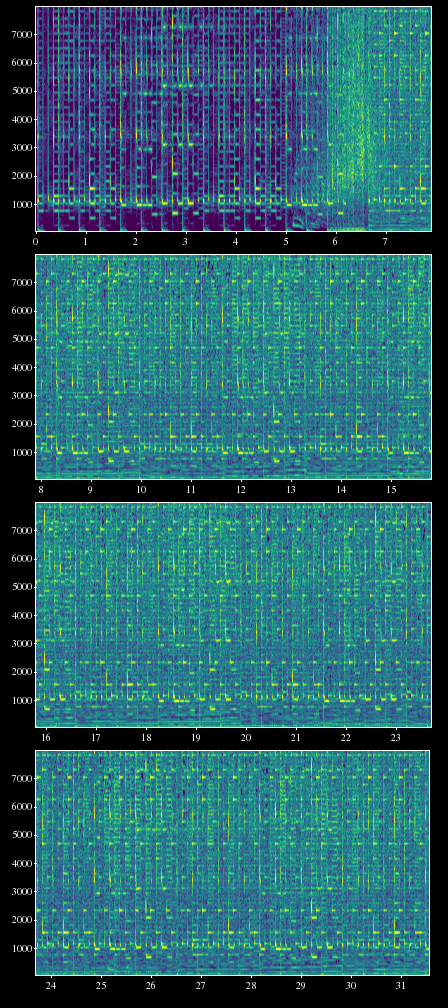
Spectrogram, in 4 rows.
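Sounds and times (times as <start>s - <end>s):
science and technology background music bed: 0.0s - 31.5s.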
